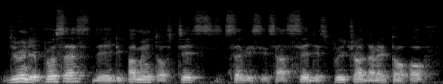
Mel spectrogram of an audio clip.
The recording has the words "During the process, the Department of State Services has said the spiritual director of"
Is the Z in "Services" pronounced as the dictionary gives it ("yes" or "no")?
no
